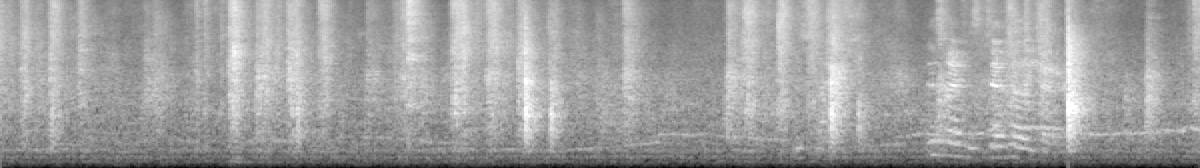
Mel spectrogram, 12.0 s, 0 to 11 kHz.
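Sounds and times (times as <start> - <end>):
knife slicing cabbage on board: 0.0 - 1.0, 1.9 - 3.4, 4.1 - 5.7.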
